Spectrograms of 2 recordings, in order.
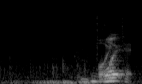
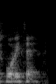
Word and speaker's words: Wojtek: Remember they pronounce W's. It's like is Wojtek or Wojtek. Like, it depends who you speak to and what part of Poland they're from. They pronounce it a wee bit differently. But either way, it's Wojtek or what?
